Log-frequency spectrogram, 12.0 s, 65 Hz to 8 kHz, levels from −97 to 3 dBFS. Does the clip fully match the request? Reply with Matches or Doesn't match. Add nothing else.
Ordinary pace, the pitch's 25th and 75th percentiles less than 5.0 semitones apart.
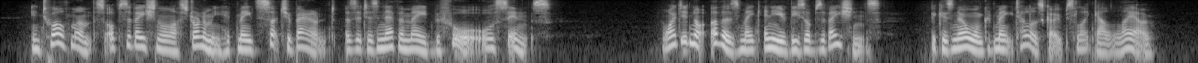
Matches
